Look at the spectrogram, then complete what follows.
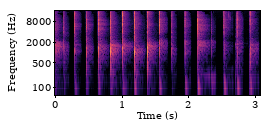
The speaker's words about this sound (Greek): Σαν αληθινό είναι αυτό το, το χειροκρότημα, Πώ πώς έχουμε το... φτιάξει αυτά τα edit τεχνολογία να πούμε. Το είχα έτοιμο, ρε. Το είχα, το είχα γραφίσει, ρε, πριν και το πάτησα ένα κουμπί mm. και έπαιξα.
